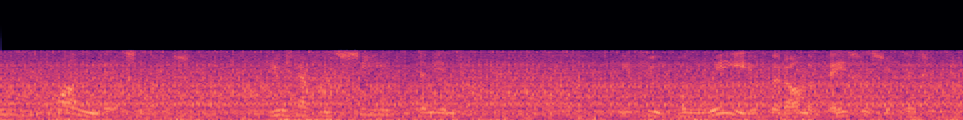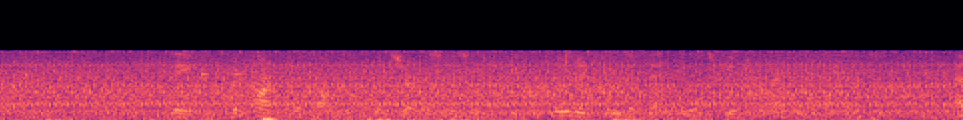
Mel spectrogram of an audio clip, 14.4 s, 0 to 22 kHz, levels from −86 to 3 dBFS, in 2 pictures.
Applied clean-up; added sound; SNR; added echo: none; Truck; -3 dB; none.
